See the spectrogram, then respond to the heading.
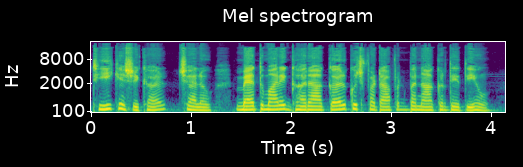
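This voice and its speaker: A woman voicing a kind, resourceful young married woman in a cartoon story, polite and expressive. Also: medium pitch, normal speed, no echo, close to an everyday voice. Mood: helpful.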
